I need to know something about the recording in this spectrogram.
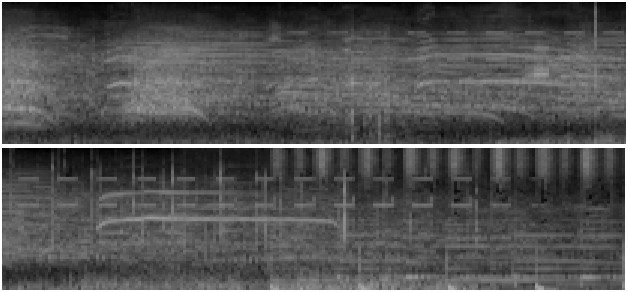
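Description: A crowd of children cheering and shouting, with one long high scream near the five-second mark. About six seconds in, background music with a steady beat comes in.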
